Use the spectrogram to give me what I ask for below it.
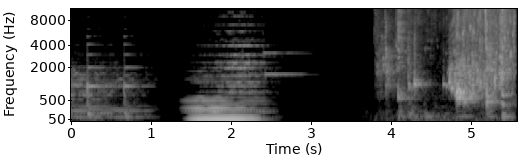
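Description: Bathwater splashing and sloshing as a bath fills, a rough, rushing wash that swells over the last couple of seconds after a few quieter sounds and a short pause.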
